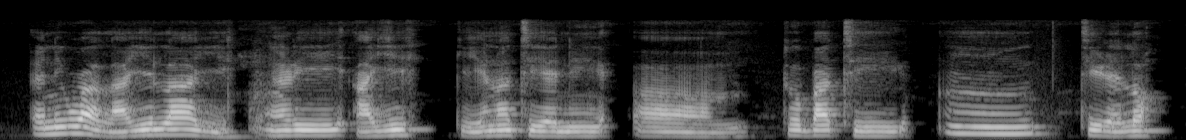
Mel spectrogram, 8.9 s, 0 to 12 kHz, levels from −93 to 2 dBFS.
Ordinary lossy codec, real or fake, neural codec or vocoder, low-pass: none; real; none; 7.2 kHz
